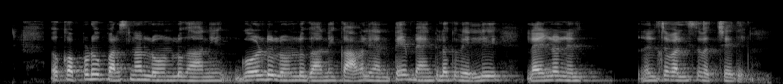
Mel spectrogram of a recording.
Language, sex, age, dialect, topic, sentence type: Telugu, female, 18-24, Central/Coastal, banking, statement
